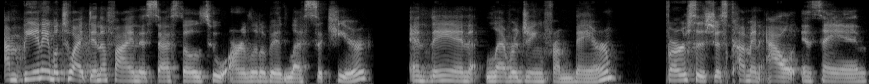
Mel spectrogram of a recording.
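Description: A woman co-hosting a nursing podcast, speaking firmly and asking pointed questions in a casual debate. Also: lowish voice. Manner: firm, measured, questioning. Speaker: podcast co-host, nurse.

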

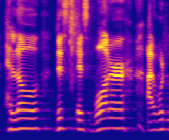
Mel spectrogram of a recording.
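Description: Thai-accented male guest, lively storyteller, casual interview. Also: fairly high pitch, measured pace. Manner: animated, laughing storyteller with many restarts.

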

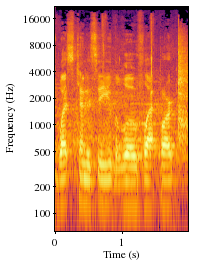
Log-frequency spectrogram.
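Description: A man's voice: mid-range voice, completely flat delivery, moderate pace. An American man being interviewed as a novelist, explaining his work casually in an informal, rambling way. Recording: clearly noisy background.

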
